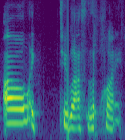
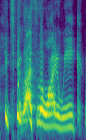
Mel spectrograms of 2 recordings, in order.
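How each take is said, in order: First: High "oh", then slow hedging answer; feigned casual innocence. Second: Loud, laughing through the line; laughing mock answer. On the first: Acted. Patient fibbing to the doctor about drinking, coy hedge. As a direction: hedge it coyly, drawing it out. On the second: Patient's fib to the doctor, mocked with loud laughter. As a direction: crack up while repeating the fib. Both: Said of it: "And you're like".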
